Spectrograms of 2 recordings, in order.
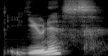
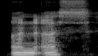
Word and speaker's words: Unus: The first villain is, I'm assuming it's pronounced Eunice. I would think so. Eunice instead of Unus. Just no.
